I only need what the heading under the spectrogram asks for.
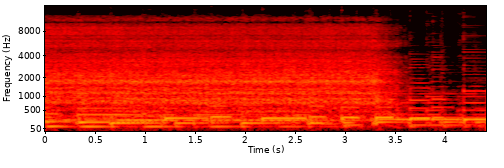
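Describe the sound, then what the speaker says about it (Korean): A blender grinds black sesame, perilla powder, water, salt and honey, a loud close whirring motor with shifting pitch as the contents churn, steady for several seconds before a rougher, choppier final moment. "흑임자의 입자가 곱게 갈릴 때까지 갈아줍니다"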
